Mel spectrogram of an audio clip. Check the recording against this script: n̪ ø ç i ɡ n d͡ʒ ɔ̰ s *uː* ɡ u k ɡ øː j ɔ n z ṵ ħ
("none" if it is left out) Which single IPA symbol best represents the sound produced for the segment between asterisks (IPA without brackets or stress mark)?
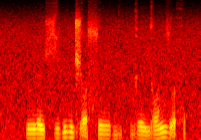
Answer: uː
